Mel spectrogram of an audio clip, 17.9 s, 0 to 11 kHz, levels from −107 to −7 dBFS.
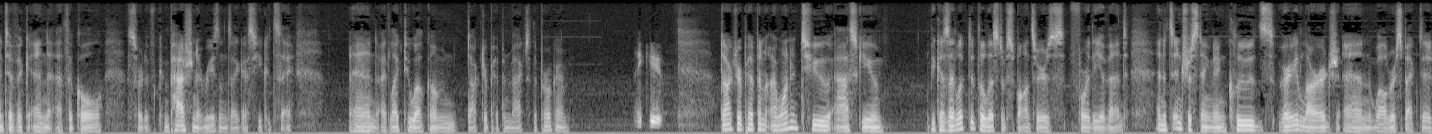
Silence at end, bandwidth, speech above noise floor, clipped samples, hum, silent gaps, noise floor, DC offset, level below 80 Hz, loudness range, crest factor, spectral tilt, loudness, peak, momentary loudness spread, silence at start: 0 s; 10.5 kHz; 33 dB; under 0.1%; none; none; -62 dBFS; 0.4%; -50 dBFS; 6 LU; 22 dB; -5.5 dB/octave; -29 LUFS; -8 dBFS; 12 LU; 0 s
